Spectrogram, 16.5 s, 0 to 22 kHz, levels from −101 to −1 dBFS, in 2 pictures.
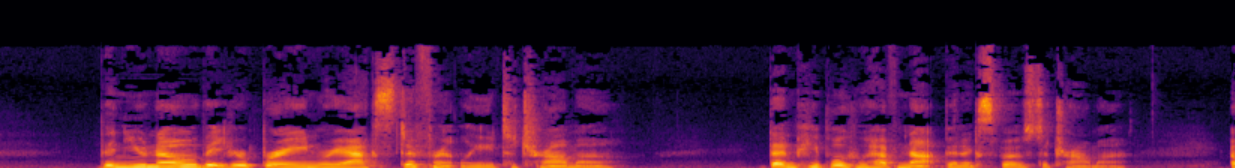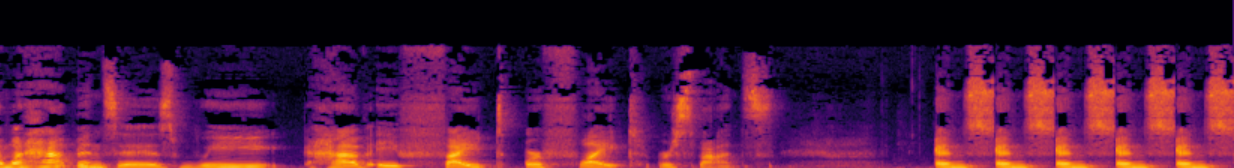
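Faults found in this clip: Broken-record loop at 14.86 s, running to the end of the speech at 16.46 s. A 0.40 s fragment repeats exactly, back to back, four times. No new audio after onset; the intended content for that span is lost. Likely component: player or stream buffer. Playback stalled and kept re-sending the last held fragment instead of advancing.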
